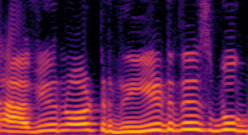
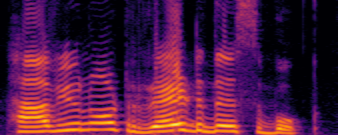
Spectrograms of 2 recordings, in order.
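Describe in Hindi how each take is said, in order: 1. 'Read' को लंबे ee स्वर के साथ बोला जाता है। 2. 'Read' को छोटे e स्वर के साथ बोला जाता है। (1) "ये गलत हो जाएगा" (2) "हम इसको प्रोनाउंस R E D रेड जैसा करते हैं"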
